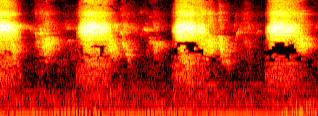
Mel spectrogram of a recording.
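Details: Myna chick being fed a large blue caterpillar by its parent: harsh, hissing high calls in loud bursts of about half a second, four bursts with quieter rasping between them.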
